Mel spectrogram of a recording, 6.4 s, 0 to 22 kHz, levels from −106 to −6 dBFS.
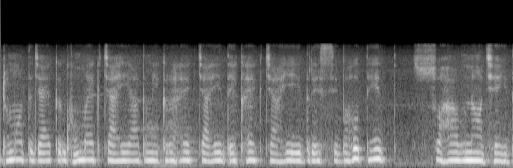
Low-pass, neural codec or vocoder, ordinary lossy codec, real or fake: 7.2 kHz; none; none; real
